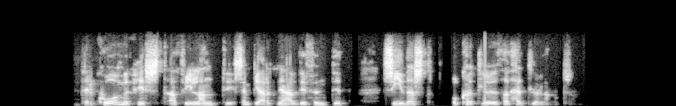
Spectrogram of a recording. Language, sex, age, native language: Icelandic, male, 40-49, Icelandic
